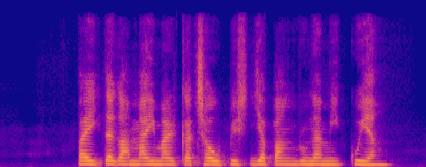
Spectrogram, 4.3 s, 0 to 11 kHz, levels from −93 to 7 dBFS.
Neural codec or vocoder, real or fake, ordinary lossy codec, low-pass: codec, 16 kHz in and 24 kHz out, 0.9 kbps, LongCat-Audio-Codec, four codebook decoder; fake; AAC, 64 kbps; 9.9 kHz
